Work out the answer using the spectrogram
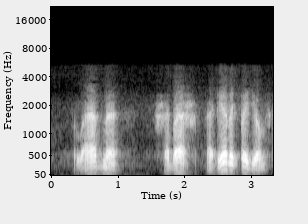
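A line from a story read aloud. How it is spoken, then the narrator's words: Stern. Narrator (Russian): сказал строго Науменко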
